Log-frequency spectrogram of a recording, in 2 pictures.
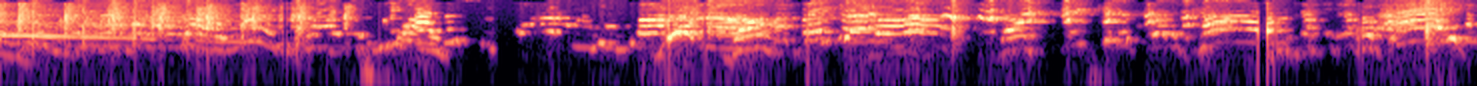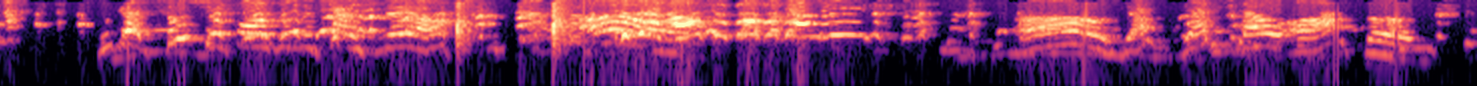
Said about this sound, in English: Come on, y'all. Can I get a hand clap? Amen. So we're excited.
